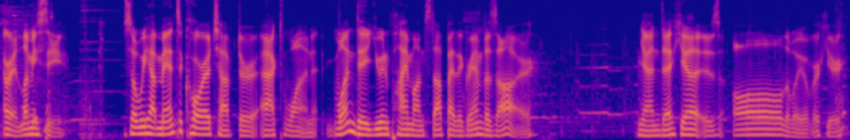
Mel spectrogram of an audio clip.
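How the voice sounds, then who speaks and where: A male streamer chats through his game session in an excitable, rambling way, often repeating himself. His voice has a bright, forward edge, and soft game music plays faintly underneath. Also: medium pitch. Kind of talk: casual livestream commentary.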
